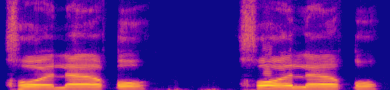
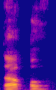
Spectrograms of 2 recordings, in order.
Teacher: দেখুন এখানে কফের উপরে ত্রিভুজ চিহ্ন উপরের দিকে ধাবিত করে দেওয়া আছে। আমরা এই কফকে ধাক্কা দিয়ে উচ্চারণ করব, উপরের দিকে ধাবিত করে ধাক্কা দিয়ে উচ্চারণ করব। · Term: কলকলার হরফ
